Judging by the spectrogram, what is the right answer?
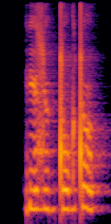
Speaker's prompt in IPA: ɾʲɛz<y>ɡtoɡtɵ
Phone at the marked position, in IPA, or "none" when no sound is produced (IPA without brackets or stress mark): y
